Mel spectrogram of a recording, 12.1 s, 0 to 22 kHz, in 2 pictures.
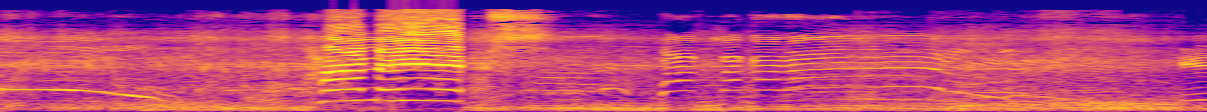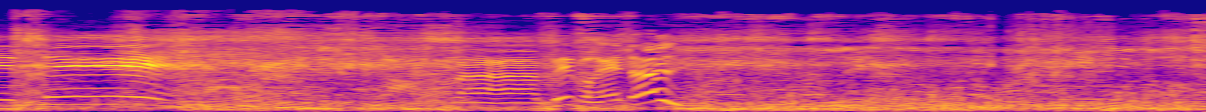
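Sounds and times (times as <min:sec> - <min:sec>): dirt bike engines running: 0:00.0 - 0:12.0.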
